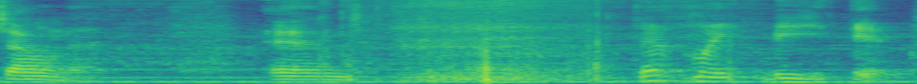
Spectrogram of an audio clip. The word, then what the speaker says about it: sauna: Even though if you read it and pronounce it with English phonetics, you get it wrong. You'd say sauna, but it's pronounced sauna.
